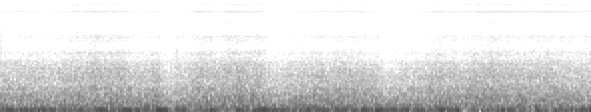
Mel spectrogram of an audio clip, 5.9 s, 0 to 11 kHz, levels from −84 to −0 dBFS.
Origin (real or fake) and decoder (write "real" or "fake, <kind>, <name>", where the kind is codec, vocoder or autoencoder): real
